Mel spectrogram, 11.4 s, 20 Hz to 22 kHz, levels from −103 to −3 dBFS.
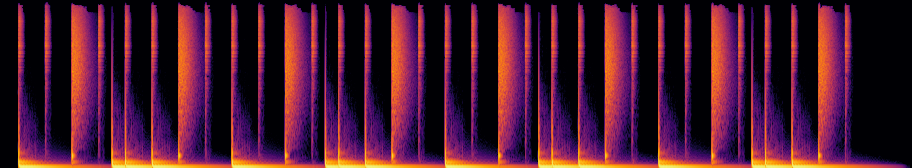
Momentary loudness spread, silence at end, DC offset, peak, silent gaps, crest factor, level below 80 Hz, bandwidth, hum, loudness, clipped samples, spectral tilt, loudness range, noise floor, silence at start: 10 LU; 0.65 s; under 0.1%; -2 dBFS; none; 14 dB; -16 dBFS; 19.5 kHz; none; -18 LUFS; under 0.1%; -4 dB/octave; 1 LU; -50 dBFS; 0.2 s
